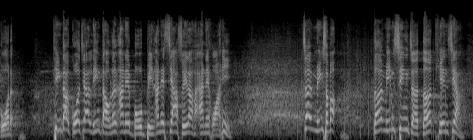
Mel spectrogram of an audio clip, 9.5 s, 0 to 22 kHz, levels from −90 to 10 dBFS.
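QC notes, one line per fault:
3.04, 4.89 to 4.99, 7.78 to 7.85, 8.80: corrupt frame decoded. Each is a short chirp or blip. Damaged compressed frames were played anyway, so misread gains put energy at wrong frequencies. The bursts peak at about -40 to -20 dBFS, loudest at 7.78.
5.56 to 9.44: train of clicks. About twenty similar clicks tick over the sound, roughly 4.9 per second at an uneven pace, peaking about 5 dB above the signal. Likely interference from nearby equipment or a faulty connection or power supply injecting pulses.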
